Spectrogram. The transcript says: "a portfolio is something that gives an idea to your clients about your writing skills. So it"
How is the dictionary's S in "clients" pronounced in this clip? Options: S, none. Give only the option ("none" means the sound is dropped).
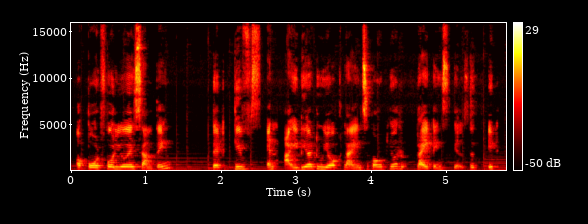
S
